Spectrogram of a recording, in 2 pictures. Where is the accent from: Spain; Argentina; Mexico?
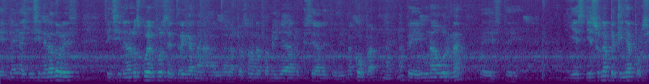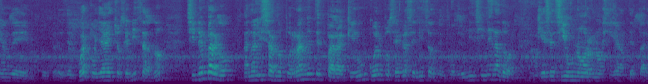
Mexico; Yo también soy mexicano.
